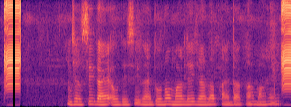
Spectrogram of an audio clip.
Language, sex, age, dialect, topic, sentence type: Chhattisgarhi, female, 41-45, Central, agriculture, question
